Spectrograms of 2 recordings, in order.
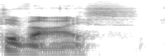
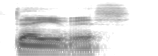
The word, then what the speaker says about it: Device: It's not Device, it's Davis. East Lancashire can't pronounce their A's. Instead of saying David, they'll say David. And Devis, or Device, is probably Davies.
